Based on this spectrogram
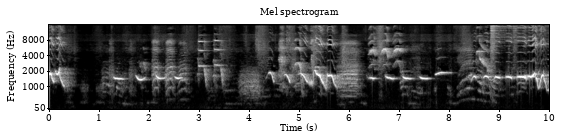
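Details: Tame local black-naped oriole, a caged bird singing actively and imitating a police car siren: fluty whistles near one pitch alternate with harsh squawks and rising, wavering slurs, ending in a long steady whistled note.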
